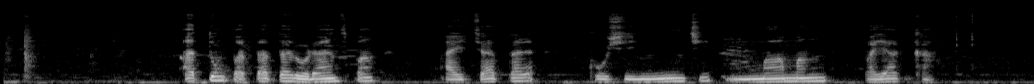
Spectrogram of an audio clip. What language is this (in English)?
Southern Pastaza Quechua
